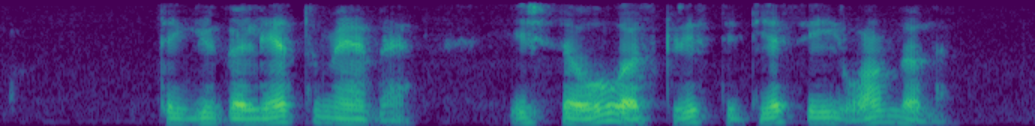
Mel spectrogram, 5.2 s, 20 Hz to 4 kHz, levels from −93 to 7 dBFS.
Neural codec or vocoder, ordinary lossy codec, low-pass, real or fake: vocoder, 22.05 kHz, 80 mel bands, WaveNeXt; AAC, 32 kbps; 3.6 kHz; fake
